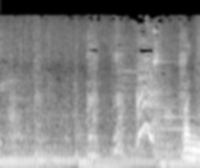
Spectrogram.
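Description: A Nigerian Dwarf goat kid gives one short, high-pitched bleat about a second and a half in, over a low steady rumble.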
